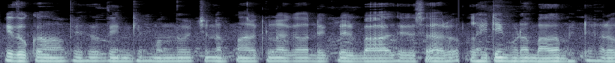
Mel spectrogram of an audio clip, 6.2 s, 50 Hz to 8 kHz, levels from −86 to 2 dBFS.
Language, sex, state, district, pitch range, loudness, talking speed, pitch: Telugu, male, Andhra Pradesh, Srikakulam, 110-115 Hz, -19 LUFS, 135 wpm, 110 Hz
